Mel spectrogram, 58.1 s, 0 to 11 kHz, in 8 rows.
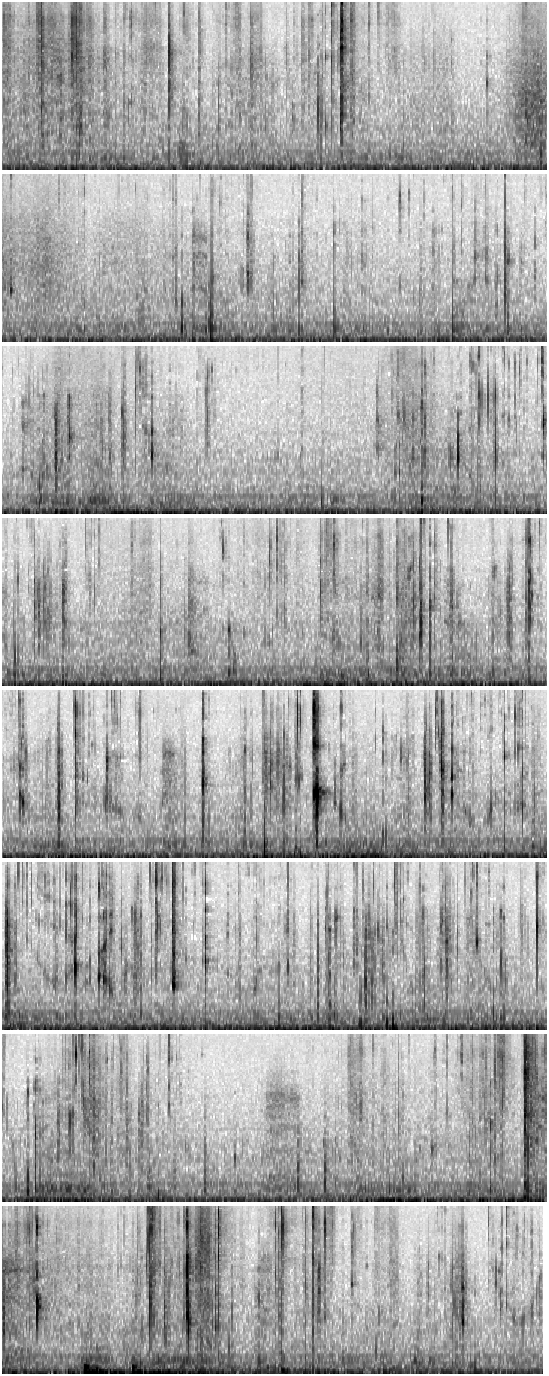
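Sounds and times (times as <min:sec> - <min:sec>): wet chewing and sucking: 0:24.7 - 0:58.0
lip smacks and mouth clicks: 0:31.7 - 0:33.5.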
